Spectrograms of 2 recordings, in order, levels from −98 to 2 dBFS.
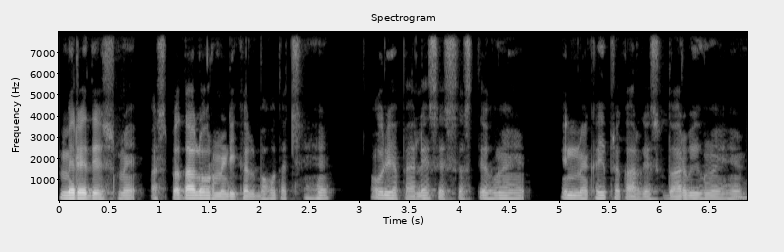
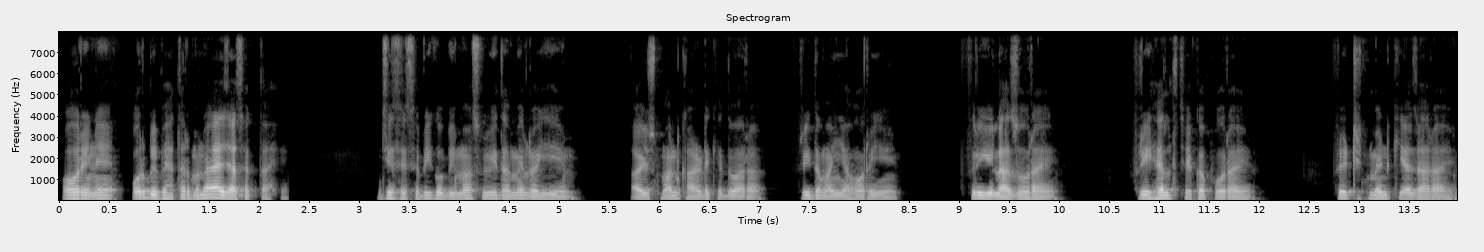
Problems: background sounds at intervals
